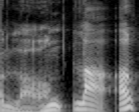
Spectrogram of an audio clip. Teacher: yes that is a third tone and it means cold okay third tone meaning down and up down and up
